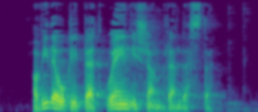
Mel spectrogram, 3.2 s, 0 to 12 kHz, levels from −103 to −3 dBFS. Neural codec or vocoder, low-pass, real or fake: none; 10.8 kHz; real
